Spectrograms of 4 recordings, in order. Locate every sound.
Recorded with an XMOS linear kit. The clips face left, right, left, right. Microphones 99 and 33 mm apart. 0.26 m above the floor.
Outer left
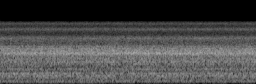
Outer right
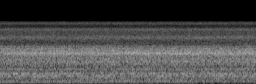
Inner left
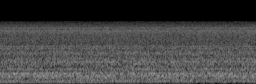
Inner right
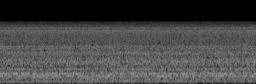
Only background noise.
